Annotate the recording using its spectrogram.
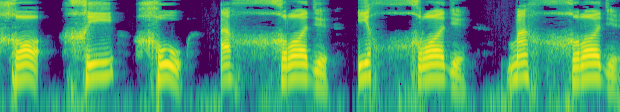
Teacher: kho itu tinggal melafazkan ghin tapi pakai nafas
